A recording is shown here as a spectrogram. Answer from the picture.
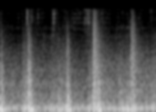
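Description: Aerial fireworks shells bursting: several sharp bangs, the loudest about one and a half seconds in, over a steady low rumble.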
